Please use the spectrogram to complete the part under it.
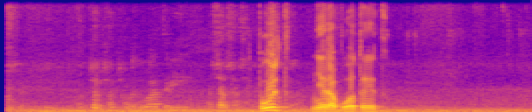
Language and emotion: Russian, neutral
